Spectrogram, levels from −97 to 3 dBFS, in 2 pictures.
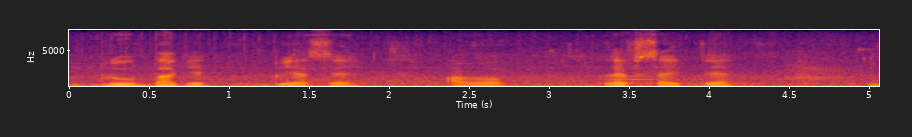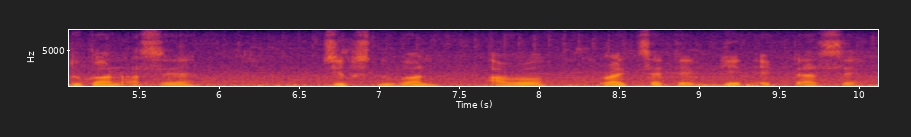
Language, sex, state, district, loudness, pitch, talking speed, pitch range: Nagamese, male, Nagaland, Dimapur, -20 LUFS, 110 Hz, 110 wpm, 105-120 Hz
